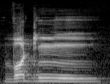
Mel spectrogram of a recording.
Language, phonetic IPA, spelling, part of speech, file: Czech, [ˈvodɲiː], vodní, adjective, Cs-vodní.ogg
- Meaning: 1. water 2. aquatic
